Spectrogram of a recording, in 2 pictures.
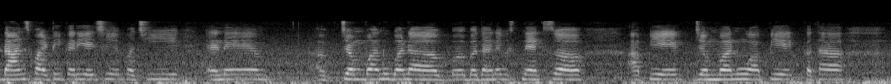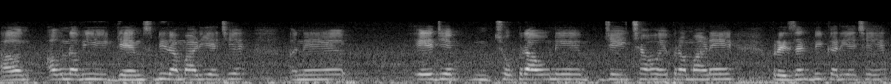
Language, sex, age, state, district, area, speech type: Gujarati, female, 30-45, Gujarat, Ahmedabad, urban, spontaneous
